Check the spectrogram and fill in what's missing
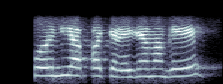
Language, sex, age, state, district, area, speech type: Punjabi, female, 45-60, Punjab, Firozpur, rural, conversation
